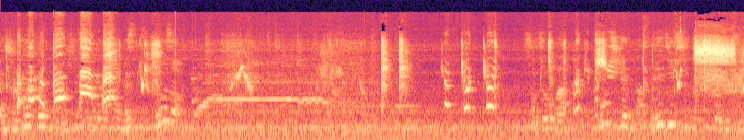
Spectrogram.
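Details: Pet budgerigar absorbed in its own world, chattering indoors: a long run of quick warbled notes, short squeaks and sweeping whistles in irregular bursts over a steady low hum.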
